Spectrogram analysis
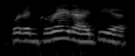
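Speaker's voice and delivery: usual speaking voice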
